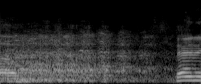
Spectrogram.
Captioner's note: audience Laughing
